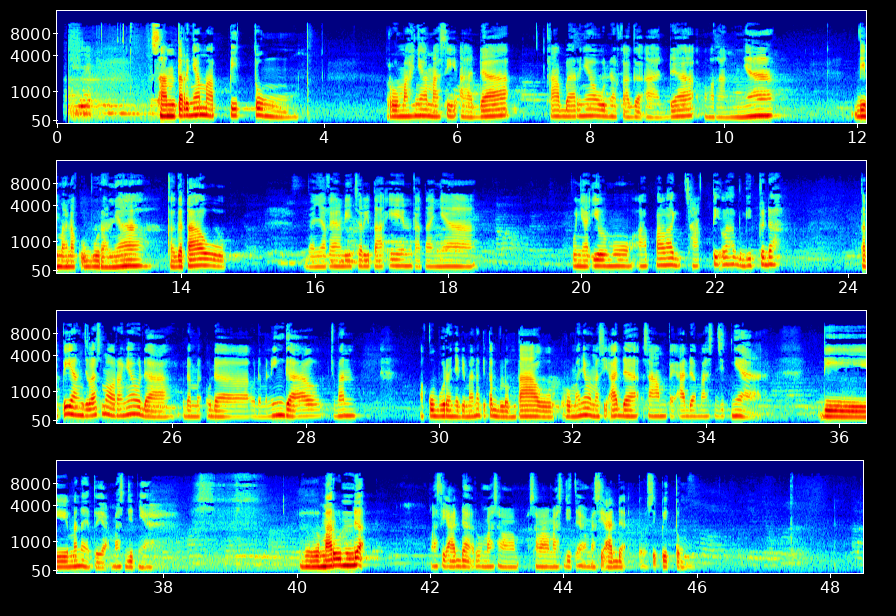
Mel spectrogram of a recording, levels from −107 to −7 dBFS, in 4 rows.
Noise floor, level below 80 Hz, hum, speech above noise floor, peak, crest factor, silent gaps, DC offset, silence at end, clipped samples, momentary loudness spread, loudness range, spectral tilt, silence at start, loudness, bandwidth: -61 dBFS; -68 dBFS; none; 38 dB; 0 dBFS; 24 dB; none; under 0.1%; 0.05 s; under 0.1%; 17 LU; 9 LU; -7 dB/octave; 0.15 s; -23 LUFS; 11 kHz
